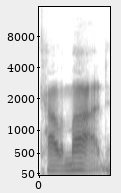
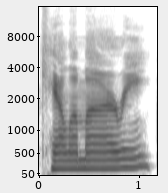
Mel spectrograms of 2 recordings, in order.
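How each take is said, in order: First: The word ends clipped, without a final vowel. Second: The word ends with a full final vowel. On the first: The speaker calls it right. "the correct way to say it according to my Italian family" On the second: The speaker calls it wrong.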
